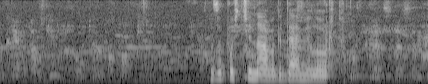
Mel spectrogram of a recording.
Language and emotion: Russian, neutral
